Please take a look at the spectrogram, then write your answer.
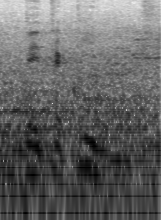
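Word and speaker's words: Détective: and you would pronounce it Detective, you know.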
